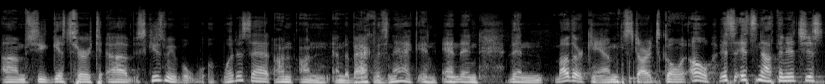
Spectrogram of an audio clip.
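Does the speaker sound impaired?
No.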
